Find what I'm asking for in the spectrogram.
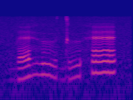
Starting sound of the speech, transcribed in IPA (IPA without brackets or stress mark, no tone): b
